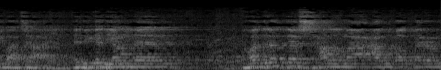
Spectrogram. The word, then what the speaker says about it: সালমা: আবু বকরের নাম হচ্ছে মায়ের নাম হল হযরতে সালমা জোরে বলেন নাম কির নাম জবর সাল মিম খারা জবর মা। কিরে উচ্চারণ?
